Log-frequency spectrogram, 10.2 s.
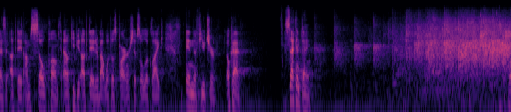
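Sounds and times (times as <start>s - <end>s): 
speech: 0.0s - 5.0s, 5.6s - 6.8s
person slow clapping: 6.3s - 10.2s.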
